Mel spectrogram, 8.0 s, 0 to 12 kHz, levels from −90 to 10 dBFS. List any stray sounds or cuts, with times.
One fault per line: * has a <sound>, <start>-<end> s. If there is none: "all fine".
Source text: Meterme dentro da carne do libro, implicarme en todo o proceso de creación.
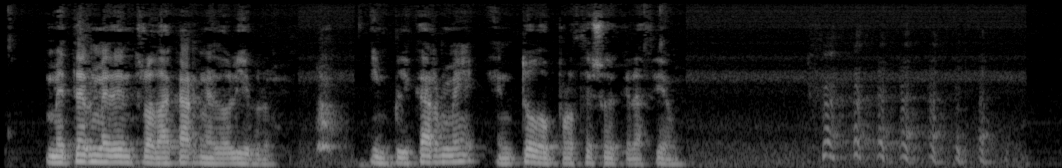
* has a bark, 2.4-2.6 s
* has a laugh, 6.0-7.6 s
